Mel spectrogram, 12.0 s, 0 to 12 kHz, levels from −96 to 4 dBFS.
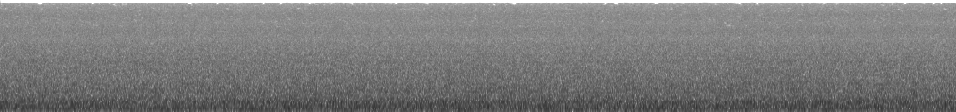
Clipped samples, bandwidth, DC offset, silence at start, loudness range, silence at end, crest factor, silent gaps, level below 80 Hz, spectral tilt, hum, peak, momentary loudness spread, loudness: under 0.1%; 11.5 kHz; under 0.1%; 0 s; 0 LU; 0 s; 14 dB; none; -30 dBFS; -4.5 dB/octave; none; -8 dBFS; 1 LU; -22 LUFS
